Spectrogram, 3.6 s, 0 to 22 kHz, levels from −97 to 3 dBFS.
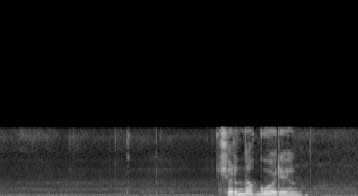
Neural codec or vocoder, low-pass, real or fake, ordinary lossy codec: codec, 16 kHz, 8 kbps, FunCodec, trained on Chinese and English, 25 frames a second; none; fake; none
